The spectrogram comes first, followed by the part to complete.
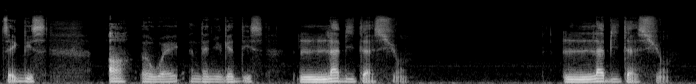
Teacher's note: Even if you've got this h, then the first sound you hear is a.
